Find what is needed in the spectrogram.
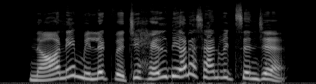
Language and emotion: Tamil, happy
